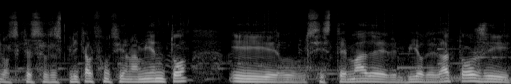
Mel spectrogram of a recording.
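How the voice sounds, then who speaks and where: A man's medium-pitched speech comes with music in the background. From Spain, Castellón province (Valencian region). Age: 60s. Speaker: volunteer weather observer. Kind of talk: recorded testimony interview. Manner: halting, with many fillers.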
